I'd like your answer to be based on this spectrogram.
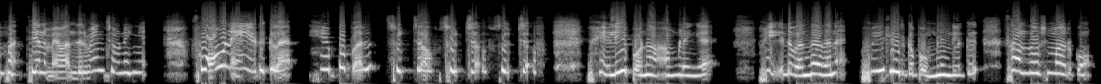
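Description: A woman voicing a tearful, devoted young wife in a cartoon, pleading and sobbing in a high voice. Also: vocal fry, full character voice.

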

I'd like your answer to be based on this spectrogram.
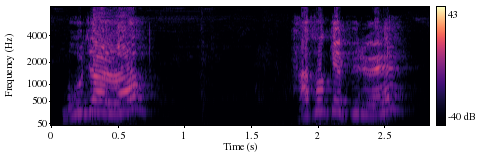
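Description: Guy streaming a game, high lively voice, chanting numbers n cussing, slow drawl between bursts. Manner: excited chanting and cursing while gambling on item upgrades. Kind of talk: live game stream commentary.

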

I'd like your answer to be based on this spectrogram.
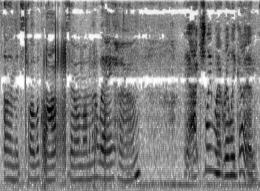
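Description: Gravelly woman chatting in a car. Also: on the high side, measured pace. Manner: chatty, rambling, upbeat, many fillers. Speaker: vlogger. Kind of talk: casual chat to camera. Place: inside a car on the road. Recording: loud car road noise.

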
